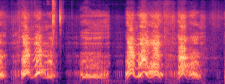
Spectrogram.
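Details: Jacky, a Gultair dog in Pakistan, gives loud, harsh, harmonic barks in four drawn-out bursts of about half a second each, separated by short silences, with a rough growling edge.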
